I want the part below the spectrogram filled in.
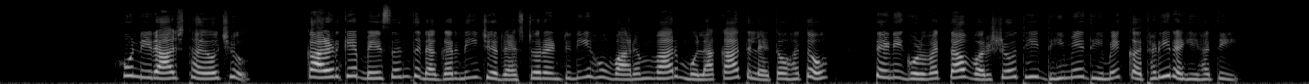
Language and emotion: Gujarati, sad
